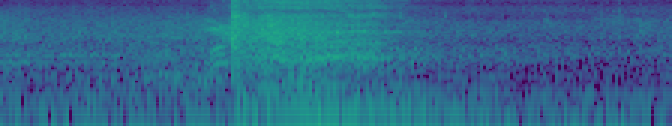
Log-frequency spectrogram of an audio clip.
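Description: Wind rushes past in a fast swooping dive.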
